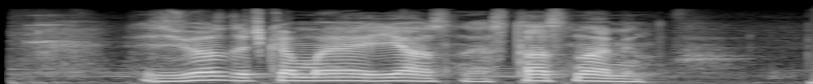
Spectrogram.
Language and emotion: Russian, neutral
